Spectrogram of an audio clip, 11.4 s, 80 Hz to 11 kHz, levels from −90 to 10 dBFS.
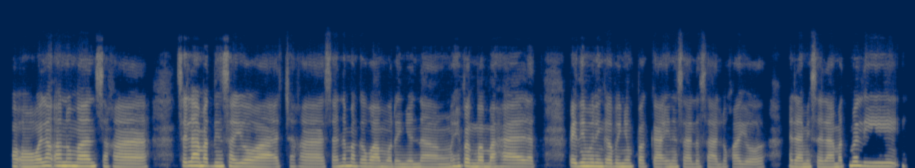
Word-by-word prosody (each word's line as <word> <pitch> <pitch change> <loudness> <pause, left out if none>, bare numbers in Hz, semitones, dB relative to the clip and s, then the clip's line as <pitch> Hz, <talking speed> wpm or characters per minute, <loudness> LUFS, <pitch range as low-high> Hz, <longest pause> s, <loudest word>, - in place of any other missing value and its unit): Oo, 205 -3 0
walang 240 +3 +3
anuman, 240 -1 +5
saka 205 -2 0 0.3
salamat 250 -1 +4
din 235 0 +2
sa 235 - 0
'yo 215 -1 0
ha. 195 -1 +1
At 200 - -14
tsaka 205 -2 -4
sana 220 +3 -1
magawa 215 -4 +1
mo 200 -1 -3
rin 190 0 -4
'yon 190 0 -3
nang 185 0 -3
may 230 +3 +1
pagmamahal, 210 -1 +1
at - - -26 0.4
puwede 230 0 +1
mo 235 - +5
ring 225 -1 +3
gawin 210 -1 0
yung 210 - -6
pagkain 195 -2 -4
ng 195 - -6
salo-salo 190 -1 -6
kayo. 185 -1 -7 0.3
Maraming 195 0 -1
salamat 195 +1 -3
muli. 230 -3 -1
210 Hz, 170 wpm, -23 LUFS, 195-230 Hz, 0.4 s, anuman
